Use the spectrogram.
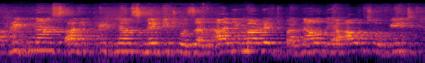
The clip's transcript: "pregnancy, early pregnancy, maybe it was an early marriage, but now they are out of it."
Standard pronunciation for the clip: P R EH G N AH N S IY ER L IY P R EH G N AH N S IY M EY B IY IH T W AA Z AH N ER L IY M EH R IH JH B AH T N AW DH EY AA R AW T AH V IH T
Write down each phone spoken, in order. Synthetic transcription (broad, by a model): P R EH G N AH N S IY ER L IY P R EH G N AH N S M EY B IY T W AA Z AH N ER L IY M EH R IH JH B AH T N AW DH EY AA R AW T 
